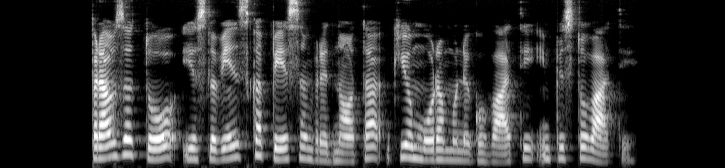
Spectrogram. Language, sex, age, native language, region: Slovenian, female, 30-49, Slovenian, Central Slovenia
